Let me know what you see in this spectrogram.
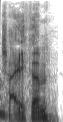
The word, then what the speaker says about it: Chatham: He was born in Portsmouth, and then in 1817, he moved to Chatham. – Chatham? – Chatham. Yeah, we got to say it like that.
